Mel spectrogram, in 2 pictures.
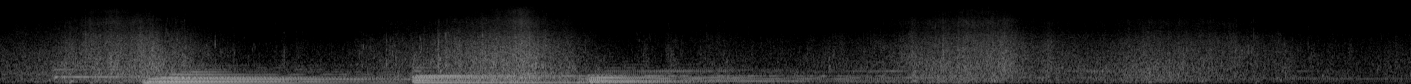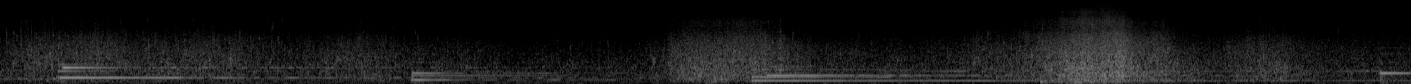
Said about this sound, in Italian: Ora ti invito a visualizzare le onde del mare.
